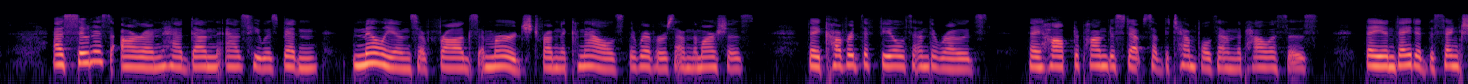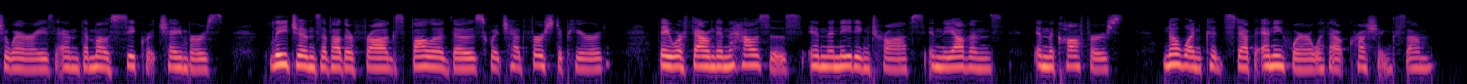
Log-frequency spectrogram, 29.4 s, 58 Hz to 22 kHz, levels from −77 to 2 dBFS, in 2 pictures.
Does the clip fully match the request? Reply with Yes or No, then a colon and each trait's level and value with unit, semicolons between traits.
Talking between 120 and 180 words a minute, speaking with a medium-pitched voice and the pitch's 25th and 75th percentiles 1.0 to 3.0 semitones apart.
No: average, 170 wpm; high, 195 Hz; narrow, 2.5 semitones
